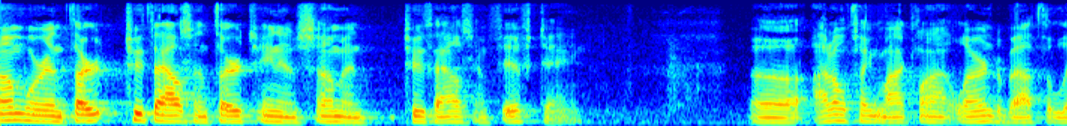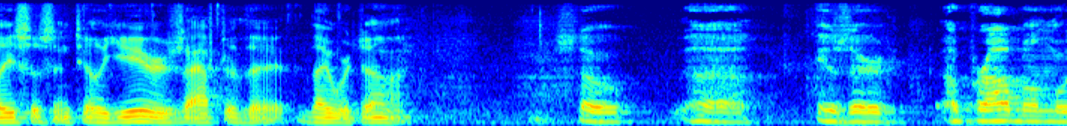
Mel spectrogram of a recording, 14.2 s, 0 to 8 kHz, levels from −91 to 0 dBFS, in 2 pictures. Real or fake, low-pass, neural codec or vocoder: real; 7.2 kHz; none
